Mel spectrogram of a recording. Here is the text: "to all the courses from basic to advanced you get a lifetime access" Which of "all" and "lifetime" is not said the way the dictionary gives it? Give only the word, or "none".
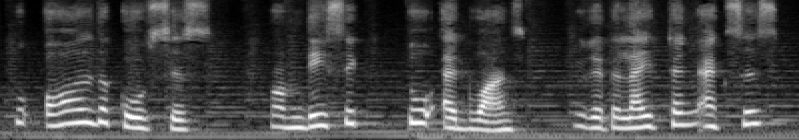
lifetime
